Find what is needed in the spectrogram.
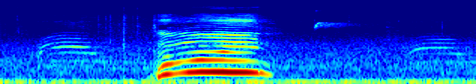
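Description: A kitten meowing twice: a faint short meow, then about a second in a loud, longer meow that rises, holds and falls in pitch.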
